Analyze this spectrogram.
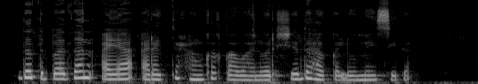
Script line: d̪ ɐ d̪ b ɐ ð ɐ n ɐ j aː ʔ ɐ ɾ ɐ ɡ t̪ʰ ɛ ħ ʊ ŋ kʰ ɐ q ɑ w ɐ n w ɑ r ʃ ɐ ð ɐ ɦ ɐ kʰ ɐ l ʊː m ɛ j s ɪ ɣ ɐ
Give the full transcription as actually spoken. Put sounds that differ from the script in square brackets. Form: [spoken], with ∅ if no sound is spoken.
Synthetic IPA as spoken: d̪ ɐ d̪ b ɐ ð ɐ n ɐ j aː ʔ ɐ ɾ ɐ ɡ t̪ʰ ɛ ħ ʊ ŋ kʰ ɐ q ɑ w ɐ n w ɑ r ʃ ɐ ð ɐ ɦ ɐ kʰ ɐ l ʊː m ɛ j s ɪ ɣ ɐ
